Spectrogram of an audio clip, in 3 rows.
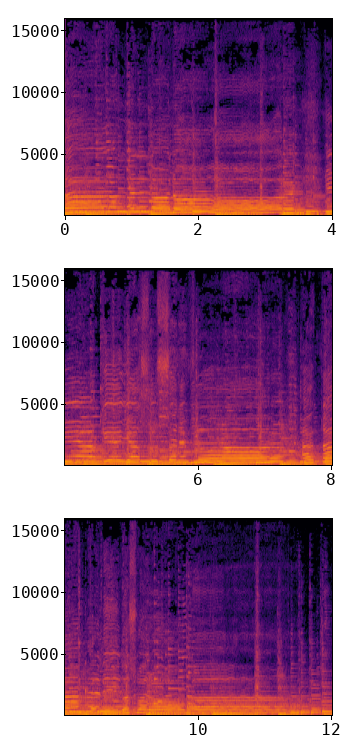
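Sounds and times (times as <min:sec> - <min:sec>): bass guitar: 0:00.0 - 0:12.0
picked guitar melody: 0:00.0 - 0:12.0
strummed acoustic guitar chords: 0:00.0 - 0:12.0.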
